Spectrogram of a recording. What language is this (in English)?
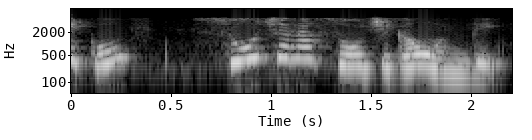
Telugu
